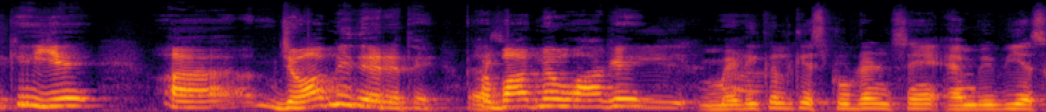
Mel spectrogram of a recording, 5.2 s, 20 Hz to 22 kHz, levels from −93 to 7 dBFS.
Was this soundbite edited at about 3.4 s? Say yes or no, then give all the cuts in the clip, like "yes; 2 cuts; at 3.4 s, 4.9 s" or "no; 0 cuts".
yes; 1 cut; at 3.4 s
